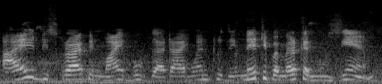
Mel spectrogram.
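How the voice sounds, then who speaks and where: A woman's voice: medium pitch, fairly quick. A woman in her thirties with a South Sudanese accent, giving an earnest personal account as an interview guest. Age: 30s. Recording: clear background noise.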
